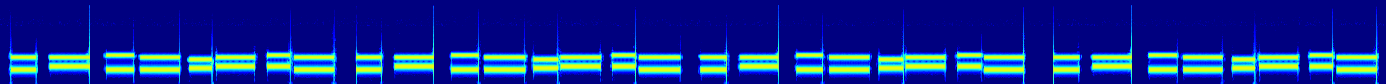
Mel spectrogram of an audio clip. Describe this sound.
DMF Tones
Audacity-made, Creative, DMF-Tones, Edited, Free, short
